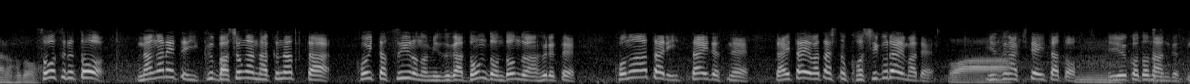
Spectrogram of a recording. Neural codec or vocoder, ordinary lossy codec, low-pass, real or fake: none; none; 5.4 kHz; real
